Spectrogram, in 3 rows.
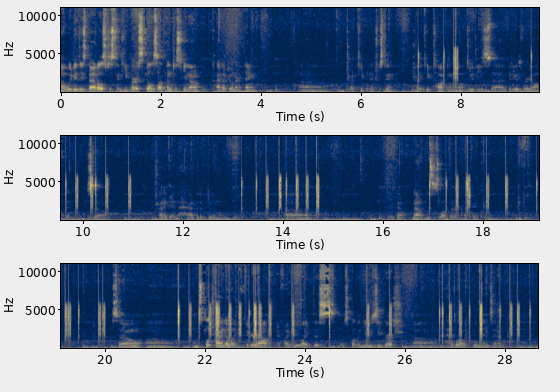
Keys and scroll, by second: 18.5 alt+a, 20.2 alt+a.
